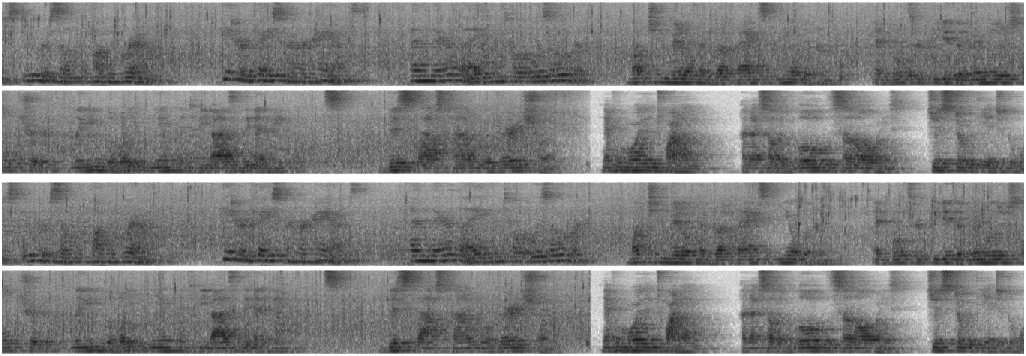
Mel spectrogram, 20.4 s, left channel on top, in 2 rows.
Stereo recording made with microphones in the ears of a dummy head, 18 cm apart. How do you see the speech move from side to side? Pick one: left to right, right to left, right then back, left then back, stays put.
stays put.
